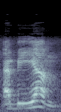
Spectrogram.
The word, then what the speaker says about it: Abijam: We have the name Abiyam. Abiyam. Abijam is how it's spelt, but it's pronounced as Abiyam.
